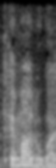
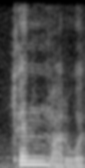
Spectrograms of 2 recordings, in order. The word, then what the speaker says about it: 툇마루: 써주시면 되겠습니다 자 그리고 퇴라는 한자와 마루라는 우리말이 만나면 테마루가 아니라 툇마루가 되니까 이것도 마찬가지로 써주겠죠 이번에는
